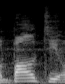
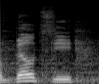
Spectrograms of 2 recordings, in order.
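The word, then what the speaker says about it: Bălți: And Romania is, guys, a lot cheaper than, I'm sorry, not Romania, I'm in Moldova, as you guys know, Balti or Belci, that's how you pronounce it.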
